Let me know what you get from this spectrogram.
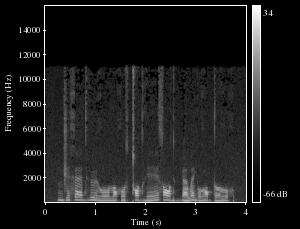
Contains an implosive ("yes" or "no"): yes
